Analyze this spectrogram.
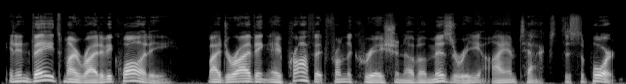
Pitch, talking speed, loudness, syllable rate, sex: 115 Hz, 200 wpm, -18 LUFS, 5.8 syllables/s, male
